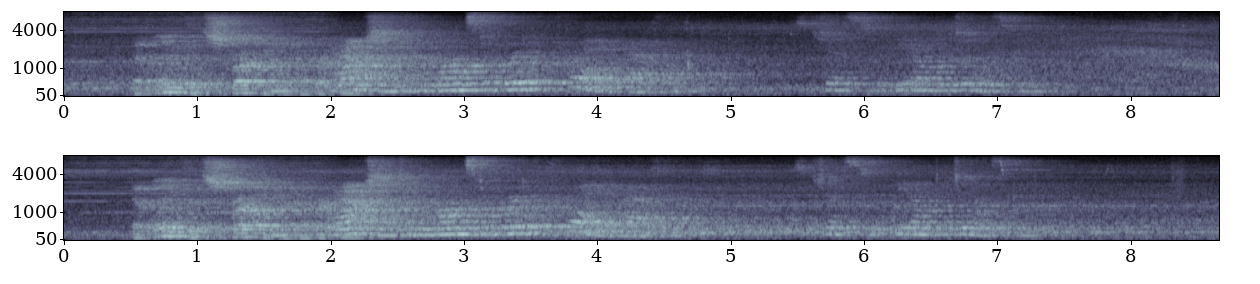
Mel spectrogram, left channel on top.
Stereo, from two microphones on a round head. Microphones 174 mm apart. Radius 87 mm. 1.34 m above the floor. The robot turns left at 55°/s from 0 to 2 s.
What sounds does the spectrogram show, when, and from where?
0.5 s a man speaking: 100° right, 1.2 m; by 2.8 s 175° left, 1.2 m
1.8 s a woman speaking: 70° right (ahead or behind), 1.4 m; by 7.4 s 60° right (ahead or behind), 1.4 m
